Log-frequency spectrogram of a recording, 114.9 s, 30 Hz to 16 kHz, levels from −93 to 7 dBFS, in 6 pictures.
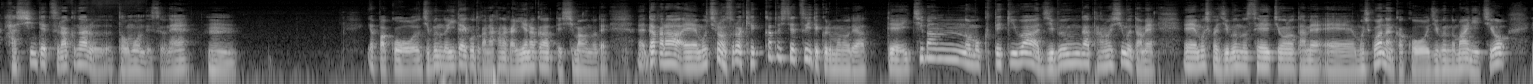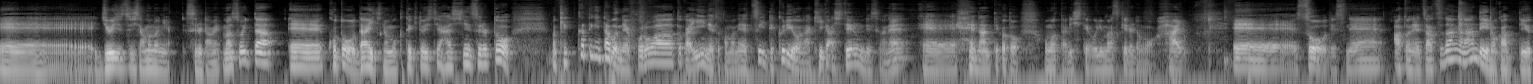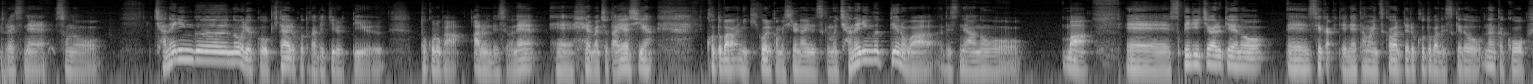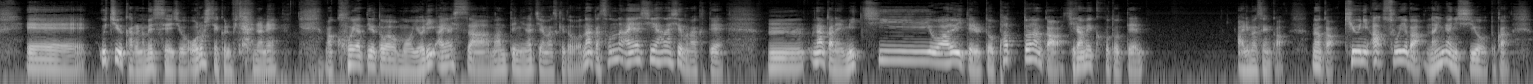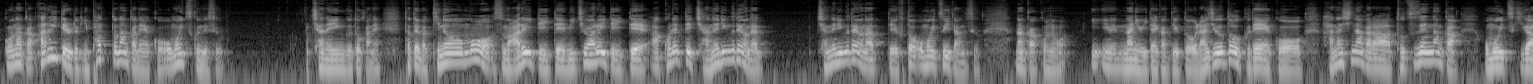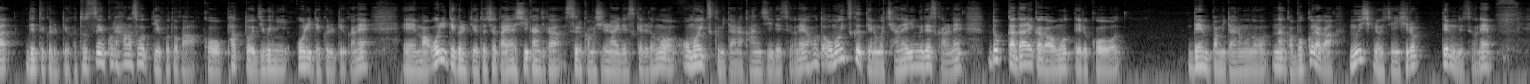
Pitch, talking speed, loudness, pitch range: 105 Hz, 405 characters per minute, -25 LUFS, 85-135 Hz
